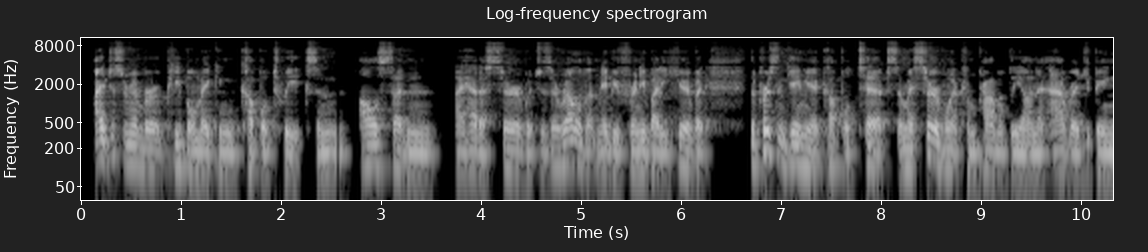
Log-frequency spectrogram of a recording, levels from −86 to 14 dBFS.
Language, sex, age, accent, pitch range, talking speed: English, male, 40-59, American, 85-95 Hz, 240 wpm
